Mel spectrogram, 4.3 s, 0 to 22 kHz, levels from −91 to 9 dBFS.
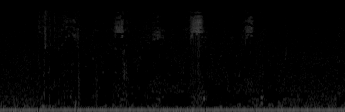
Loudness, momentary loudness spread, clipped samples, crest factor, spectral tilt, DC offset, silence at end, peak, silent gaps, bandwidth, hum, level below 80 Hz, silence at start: -65 LUFS; 9 LU; under 0.1%; 22 dB; -2.5 dB/octave; under 0.1%; 0 s; -44 dBFS; none; 15.5 kHz; none; -66 dBFS; 0 s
